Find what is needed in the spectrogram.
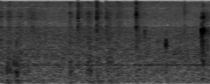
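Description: Faint light scratching and ticking of a red coloured pencil on a paper textbook page as a small picture is coloured in.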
